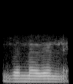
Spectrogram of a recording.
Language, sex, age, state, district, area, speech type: Telugu, male, 18-30, Andhra Pradesh, Kakinada, rural, conversation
